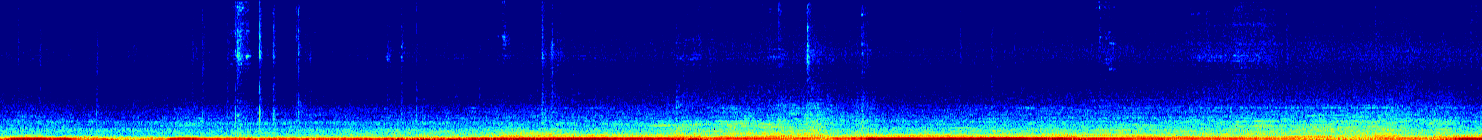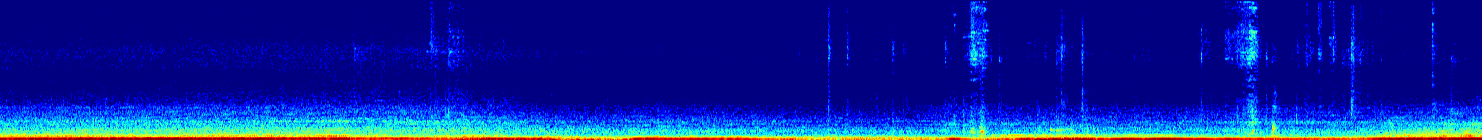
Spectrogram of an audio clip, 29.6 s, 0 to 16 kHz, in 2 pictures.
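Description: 2001 Mazda MX-5's 1.8-litre four-cylinder engine on track, its note climbing steadily under acceleration and then dropping or jumping several times with gear changes and braking, over a steady rush of tyre and wind noise.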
